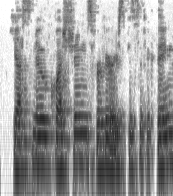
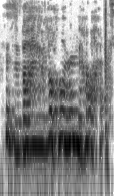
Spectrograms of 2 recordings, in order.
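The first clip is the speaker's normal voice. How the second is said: higher and louder, breaking into a laugh; 7 semitones higher, 9 dB louder than usual. Real, not acted. Reader cracking up at her own stumble, laughing. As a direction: laugh through the words after tripping on them.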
